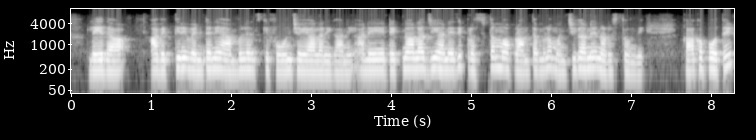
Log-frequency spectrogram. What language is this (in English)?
Telugu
